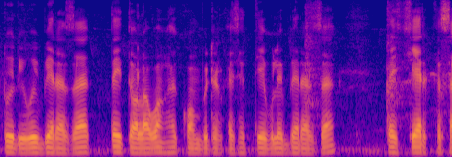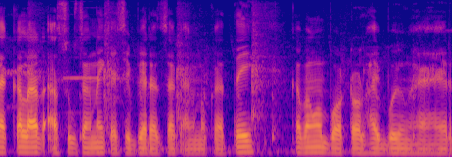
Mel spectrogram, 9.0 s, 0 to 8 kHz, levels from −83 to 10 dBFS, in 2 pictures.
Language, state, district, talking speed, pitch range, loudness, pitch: Kokborok, Tripura, Dhalai, 170 wpm, 90-100 Hz, -21 LUFS, 95 Hz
